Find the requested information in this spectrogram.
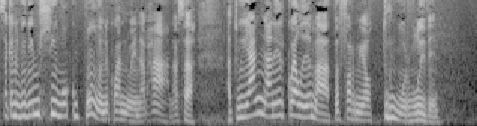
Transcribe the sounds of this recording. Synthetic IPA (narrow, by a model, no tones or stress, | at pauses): saɡənəviːðɪmɬɪwɔɡʊbʊlˠənəɡwanwɨnarɦaːnawsaa̰dwiaŋanirɡwɛlˠɨəmab̥əfɔrmjɔd̥ruːrvlˠʊɨðɨn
